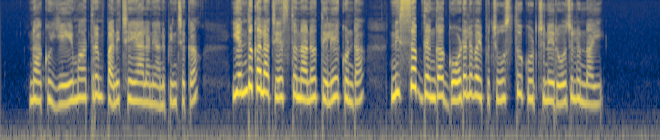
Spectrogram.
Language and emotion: Telugu, sad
